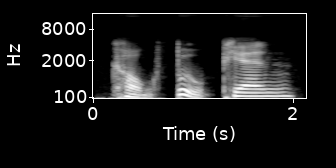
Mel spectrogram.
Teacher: Where horror movies translates to 恐怖片. 恐怖片 uses a falling rising tone on O, a falling tone on U, and a high level tone on A, making it 恐怖片.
